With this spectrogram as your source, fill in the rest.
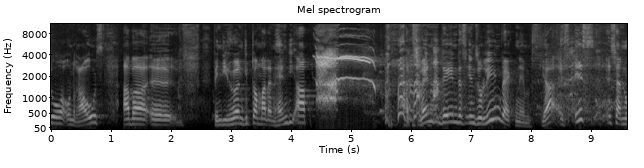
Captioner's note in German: Gekreisch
